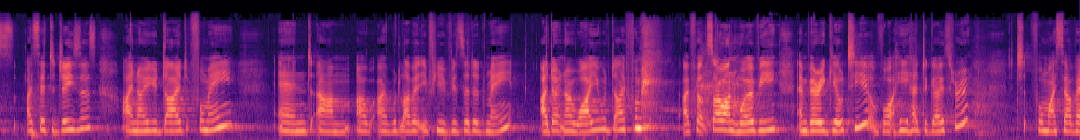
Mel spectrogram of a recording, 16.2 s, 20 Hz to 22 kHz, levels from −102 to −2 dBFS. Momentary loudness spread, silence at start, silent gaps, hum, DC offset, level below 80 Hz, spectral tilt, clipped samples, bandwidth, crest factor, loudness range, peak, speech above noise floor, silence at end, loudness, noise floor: 13 LU; 0 s; none; none; under 0.1%; -66 dBFS; -4 dB/octave; under 0.1%; 15.5 kHz; 20 dB; 7 LU; -8 dBFS; 23 dB; 0 s; -28 LUFS; -51 dBFS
